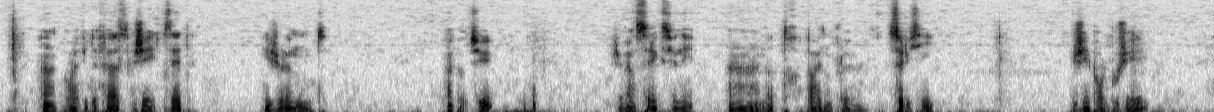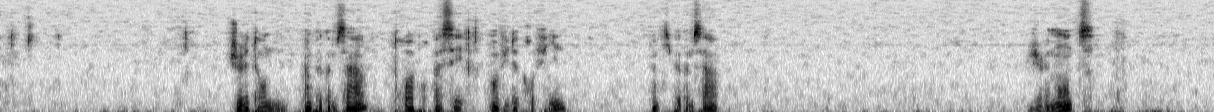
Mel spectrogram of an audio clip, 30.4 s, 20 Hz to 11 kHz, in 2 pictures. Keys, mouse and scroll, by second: 0.1 KP_1, 1.4 g, 6.7 KP_7, 7.5-8.0 scroll down 10, 10.9 right click, 12.5 g, 14.1 KP_1, 15.1-15.4 scroll up 5, 15.4 shift+middle click, 16.0 scroll up 1, 16.2 scroll down 1, 17.5 r, 19.7 KP_3, 21.0 r, 24.7 click, 26.1 click, 29.1 KP_1.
